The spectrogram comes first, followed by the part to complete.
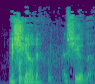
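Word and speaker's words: Ashildr: Ashilda? A shield. Ashilda. Ashilda. A shield. A shield. Yeah, a shield. The R is silent.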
